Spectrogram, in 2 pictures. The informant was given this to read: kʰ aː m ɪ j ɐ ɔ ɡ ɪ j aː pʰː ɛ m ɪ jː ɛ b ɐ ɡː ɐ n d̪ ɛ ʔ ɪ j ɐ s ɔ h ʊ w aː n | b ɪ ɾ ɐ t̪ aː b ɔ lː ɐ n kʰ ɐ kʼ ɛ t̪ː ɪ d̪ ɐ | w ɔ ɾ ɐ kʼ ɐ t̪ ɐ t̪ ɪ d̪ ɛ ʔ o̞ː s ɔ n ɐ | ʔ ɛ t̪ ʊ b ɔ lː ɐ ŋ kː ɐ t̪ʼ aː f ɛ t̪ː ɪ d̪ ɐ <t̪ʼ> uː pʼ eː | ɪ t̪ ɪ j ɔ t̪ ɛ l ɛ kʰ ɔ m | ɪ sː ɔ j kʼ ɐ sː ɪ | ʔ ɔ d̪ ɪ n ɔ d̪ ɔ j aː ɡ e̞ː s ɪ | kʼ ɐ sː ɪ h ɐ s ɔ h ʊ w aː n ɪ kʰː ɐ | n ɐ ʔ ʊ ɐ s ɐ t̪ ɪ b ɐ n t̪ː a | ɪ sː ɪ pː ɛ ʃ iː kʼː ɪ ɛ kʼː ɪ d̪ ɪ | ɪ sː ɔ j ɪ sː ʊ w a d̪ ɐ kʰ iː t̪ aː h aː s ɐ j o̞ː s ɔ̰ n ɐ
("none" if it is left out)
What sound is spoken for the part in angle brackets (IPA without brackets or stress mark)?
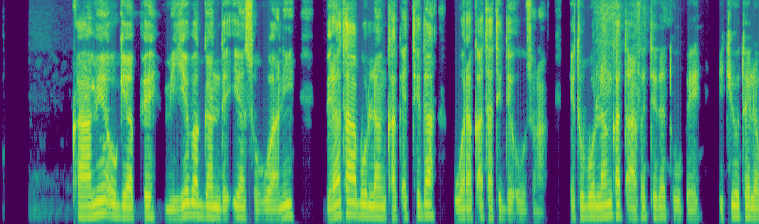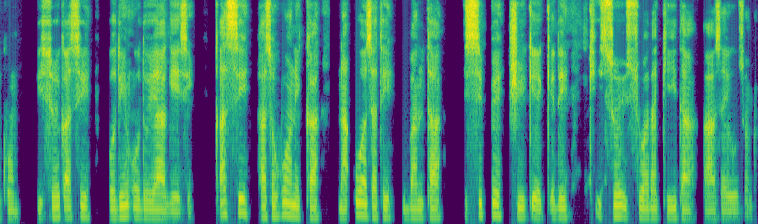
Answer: t̪ʼ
